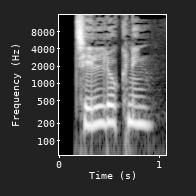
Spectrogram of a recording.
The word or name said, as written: tillukning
